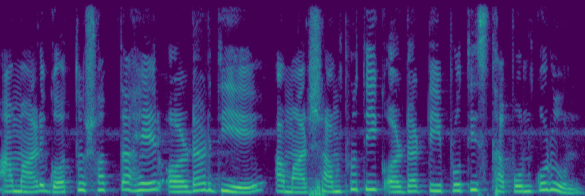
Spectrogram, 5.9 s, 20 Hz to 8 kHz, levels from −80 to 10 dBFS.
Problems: constant background noise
